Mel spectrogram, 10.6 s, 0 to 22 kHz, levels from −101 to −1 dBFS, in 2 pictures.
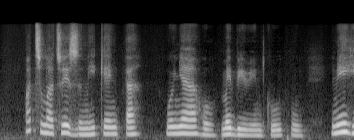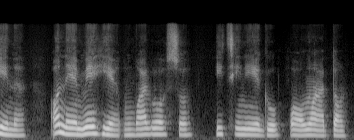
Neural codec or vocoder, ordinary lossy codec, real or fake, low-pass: codec, 16 kHz in and 24 kHz out, 0.6 kbps, FocalCodec, streaming, 4096 codes; none; fake; 10.8 kHz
